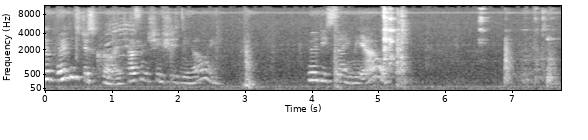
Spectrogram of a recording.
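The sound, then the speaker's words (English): A pet cat named Peggy meows twice, drawn-out wavering cries, asking for food, with sharp clinks of dishes and cutlery clattering in between and afterward. “She's meowing.”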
